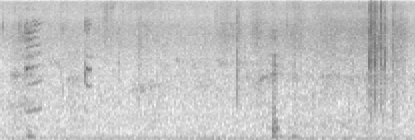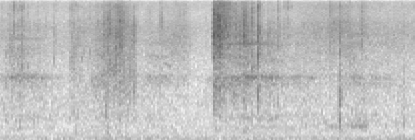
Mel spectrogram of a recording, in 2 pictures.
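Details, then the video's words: Tiny lost kitten found near the back of an old supermarket, giving a short, bright, downward-sliding mew at the start, then a few fainter scattered mews amid rustling, footsteps and a person talking. "I found tiny kitten near back old supermarket"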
